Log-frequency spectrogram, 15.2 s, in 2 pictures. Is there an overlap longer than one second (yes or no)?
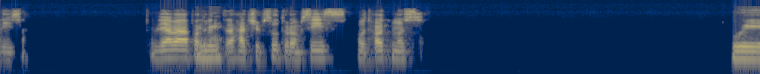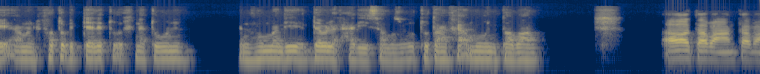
no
